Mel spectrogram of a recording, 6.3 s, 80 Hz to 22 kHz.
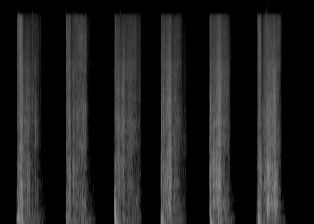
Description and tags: Footsteps 6 Dirt shoe
6 Mono Footsteps on gravel/dirt. Recording with RME UCX / NT55.
step, ground, crunch, footstep, steps, effects, dirt, feet, footsteps, gravel, floor, foley, walking, walk, foot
